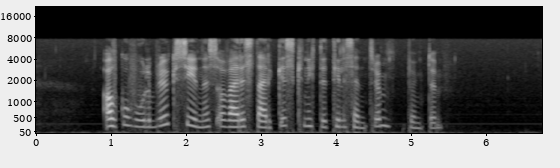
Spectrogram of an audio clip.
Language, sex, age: Norwegian, female, 26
